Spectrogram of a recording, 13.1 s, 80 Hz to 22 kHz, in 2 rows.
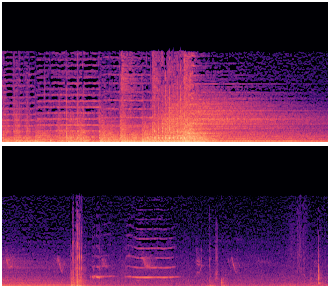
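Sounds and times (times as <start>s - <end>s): wooden thud: 7.9s - 8.5s
door hinge squeaking: 7.9s - 11.2s.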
